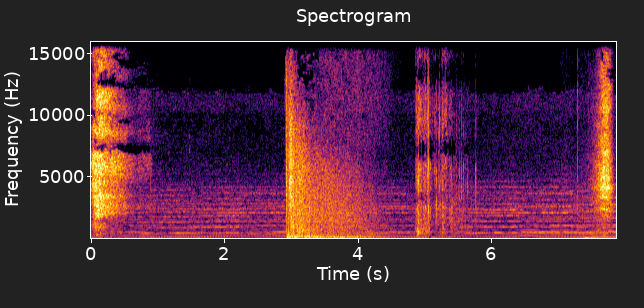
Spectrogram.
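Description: A danger-close artillery strike lands with one heavy, loud boom that rolls out into a long decaying rumble, followed by a smaller second blast and a faint later thump, with no voices over it.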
